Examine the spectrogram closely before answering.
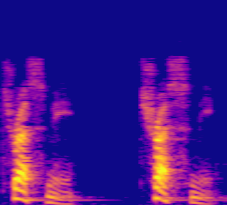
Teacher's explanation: En la palabra trust, no es necesario pronunciarlo el sonido T al final para que podamos vincularlo con la siguiente palabra me.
